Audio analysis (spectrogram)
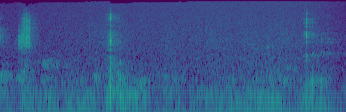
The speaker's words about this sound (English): I love to hear pages turn, or finger swiping, whatever it is that you do.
